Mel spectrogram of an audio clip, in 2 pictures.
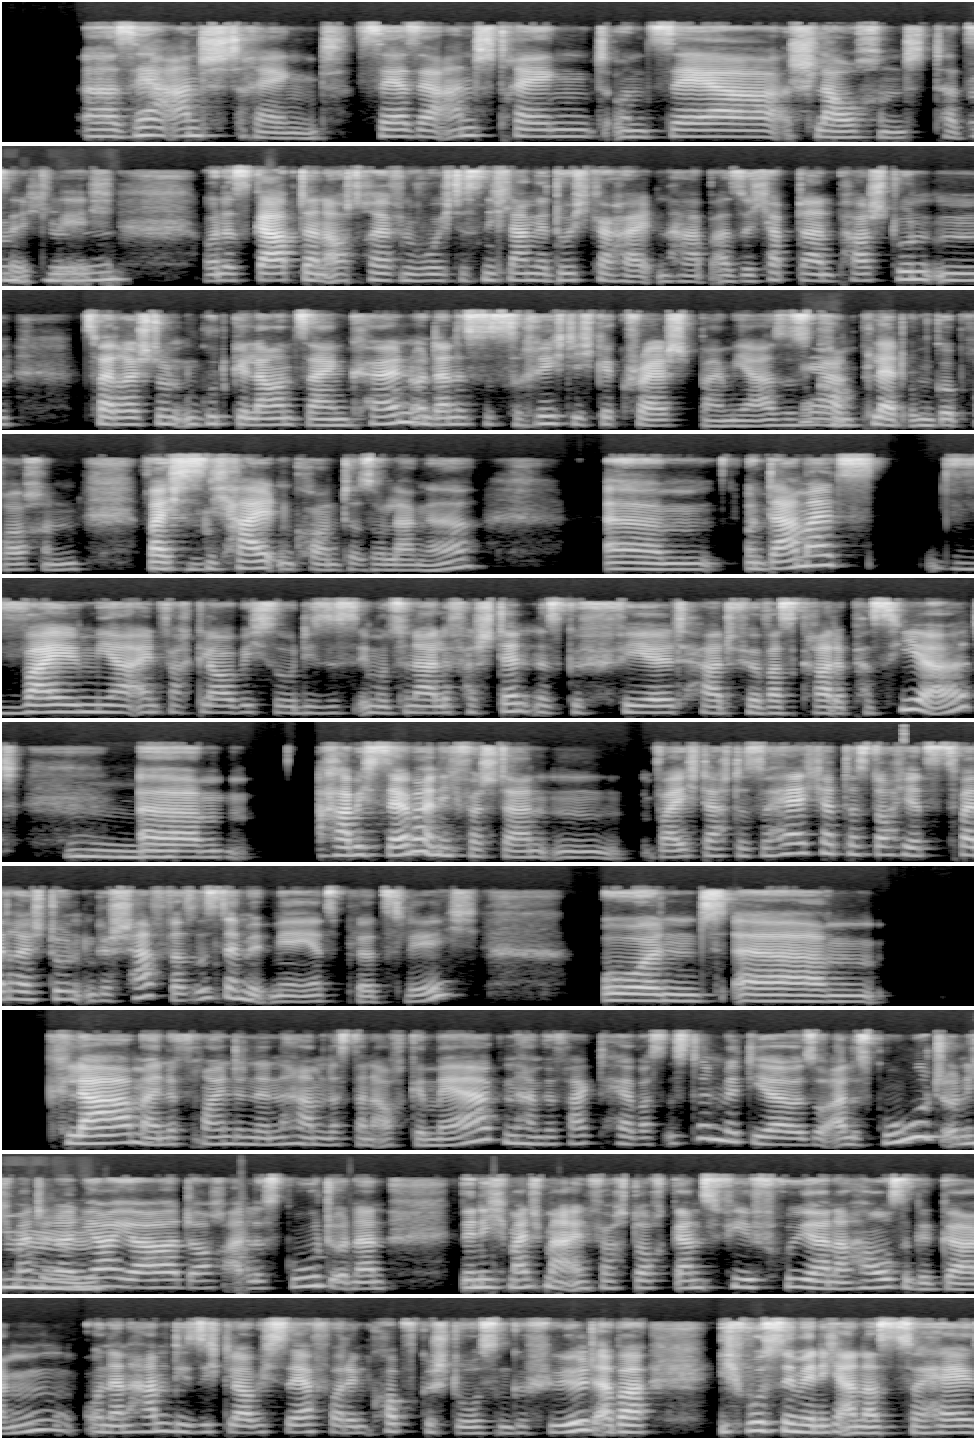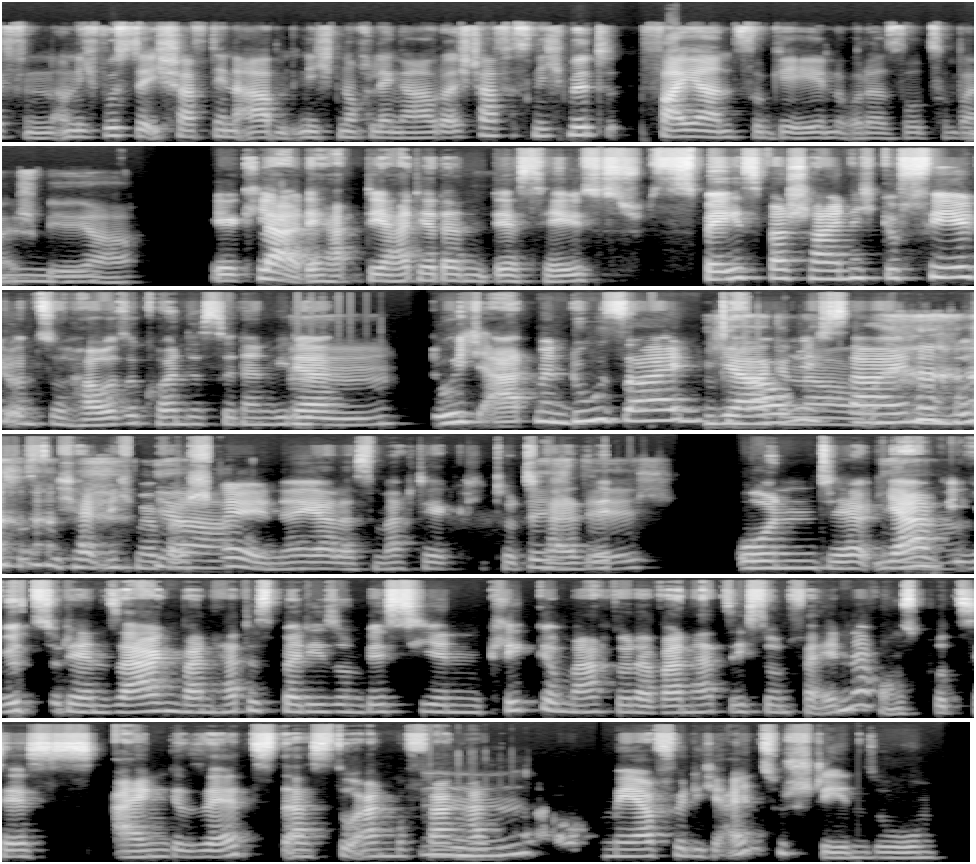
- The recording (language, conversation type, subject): German, podcast, Wie lernst du, Nein zu sagen, ohne ein schlechtes Gewissen zu haben?
- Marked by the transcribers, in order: other background noise; chuckle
